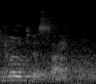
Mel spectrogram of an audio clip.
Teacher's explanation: Motor is a word, cycle is a word, motorcycle, stressed on the motor.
